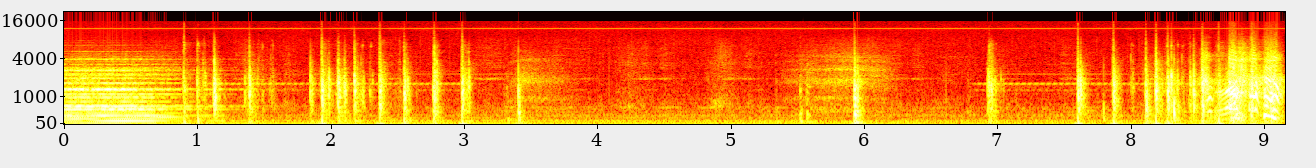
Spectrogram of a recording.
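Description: A man types on a computer keyboard with quick clicks.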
